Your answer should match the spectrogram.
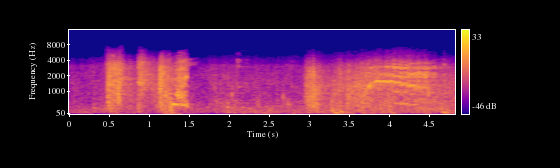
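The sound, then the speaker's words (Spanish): A horse neighs loudly in a long, shrill whinny that wavers in pitch, after a few short, heavy bursts of noise that could be stamping hooves, as a group of mounted bandits halts in front of a stockade and one bandit gets down from his horse. “Un grupo de jinetes se detiene frente a ellos. Un bandido baja de su montura para medir la profundidad de la zanja empantanada.”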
